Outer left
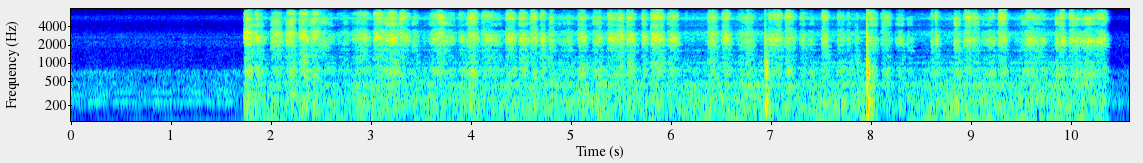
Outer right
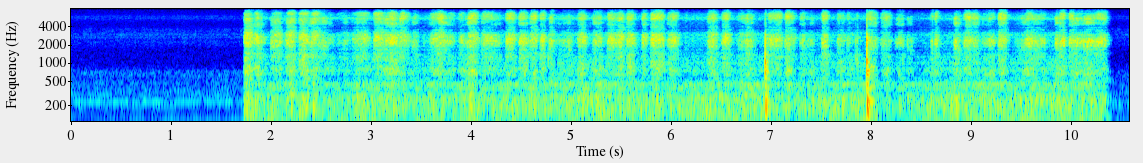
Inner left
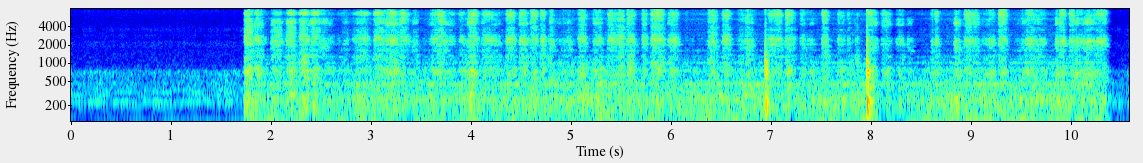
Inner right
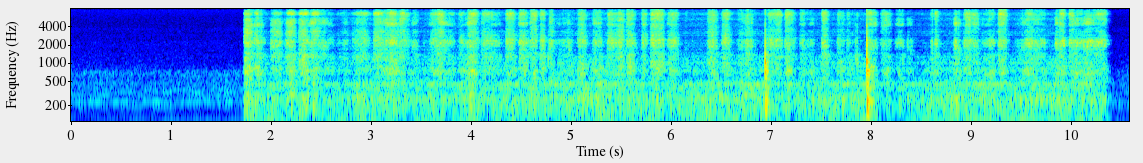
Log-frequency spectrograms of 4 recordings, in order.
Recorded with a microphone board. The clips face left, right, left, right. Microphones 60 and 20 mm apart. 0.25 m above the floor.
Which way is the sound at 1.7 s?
35° right (ahead or behind).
